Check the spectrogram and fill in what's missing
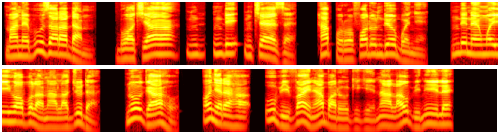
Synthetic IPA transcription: ma˨ne˨bu˦za˦ɾa˦da˨n̩˨ | bʊ˨ɔ˨t͡ʃɪ˨a˦ɦa˦n̩˦dɪ˦n̩˦t͡ʃe˦e˨zḛ˨ | ha˦pʊ˨ɾʊ˨fɔ˦dʊ˦n̩˦dɪ˦o˦ɡ͡be˨ɲḛ˨ | n̩˦dɪ˦ne˨ŋʷe˦ɣi˦ɦɔ˦bʊ˦la˨na˨a˨la˨d͡ʒu˦da̰˨ | no˦ɡa˨a˦ɦʊ̰˨ | o˦ɲe˨ɾe˨ɦa˨ | u˦bi˨va˦ɪ˨n˨˦a˦ɡ͡ba˨ɾo˨ɡi˨ɡḛ˨na˨la˨u˦bi˨niː˦le˦

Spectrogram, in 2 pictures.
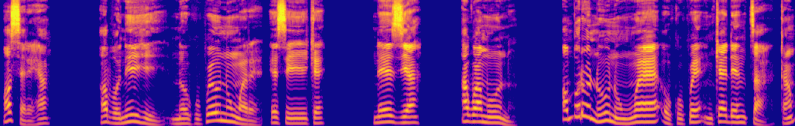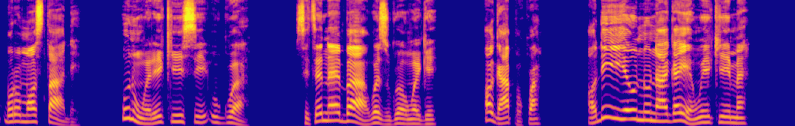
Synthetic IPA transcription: ɔ˦sɪ˨ɾɪ̰˨ɦa˦ | ɔ˦bʊ˨ni˦ɦi˨no˨kʷu˨kʷe˦u˦nu˨ŋʷe˨ɾḛ˨e˦si˦ɣi˦ke˦ | ne˦zi˦a˦ | a˦ɡʷa˦m˦u˦nṵ˨ | ɔ˦bʊ˦ɾʊ˦nu˨˦nu˨ŋʷe˦o˨kʷu˨kʷe˦ŋ̩˨ke˦dɪ˨n̩˦ta̰˨ka˨ŋ͡m̩˦k͡pʊ˦ɾʊ˦mɔ˦sta̰˨dɪ̰˨ | u˦nu˨ŋʷe˨ɾe˨˦i˦ki˦si˦u˦ɡʷu˦a̰˨ | si˨te˦ne˦ba˦˨we˦zu˨ɡo˦˨ŋʷe˦ɡɪ˦ | ɔ˦ɡa˨a˦pʊ˨kʷa˦ | ɔ˨dɪ˦i˦ɦe˦u˦nu˨na˨ɡa˦ɣe˨ŋʷi˦ki˦me˦

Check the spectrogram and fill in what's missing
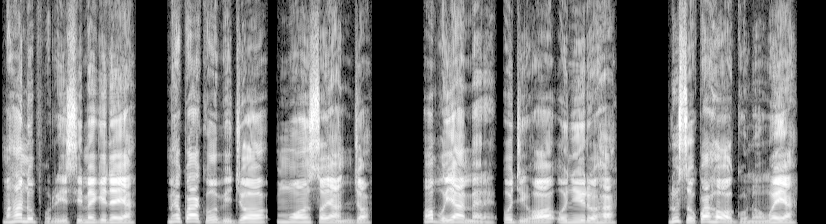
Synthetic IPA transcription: ma˨ɦa˦nʊ˦pu˨ɾi˨i˦si˦me˦ɡɪ˦de˦ja˦ | me˦kʷa˦ko˨˦bi˨d͡ʒɔː˦m̩˦mʊ˦ɔ˦n̩˦sɔ˦ja˦n̩˦d͡ʒɔ˦ | ɔ˦bʊ˨ja˦˨me˨ɾḛ˨o˦d͡ʒi˨ɣɔː˨˦o˦ɲe˦i˦ɾo˦ɦa˦ | lu˦so˨kʷa˦ɦɔ˦ɔ˨ɡʊ̰˨no˨ŋʷe˦ja˦

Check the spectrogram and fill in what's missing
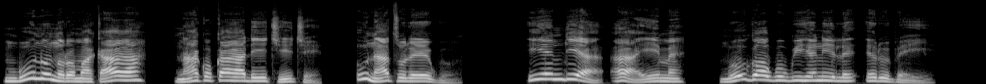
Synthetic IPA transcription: ŋ͡m̩˨ɡ͡bu˦nu˦nʊ˨ɾʊ˨ma˨ka˨a˦ɣa˦ | na˨a˦k̬ʊ˦kʷa˦ɣa˦dɪ˦i˦t͡ʃi˨i˦t͡ʃḛ˨ | u˦na˨a˦tʊ˨le˦e˦ɡʷṵ˨ | i˦ɦe˦n̩˦dɪ˦a̰˨a˦ɣa̰˨ɣi˦me˦ | mo˦ɡɔ˦ɡʷʊ˦ɡʷi˦ɦe˦niː˦le˦e˦ɾu˦bḛ˨ɣɪ̰˨

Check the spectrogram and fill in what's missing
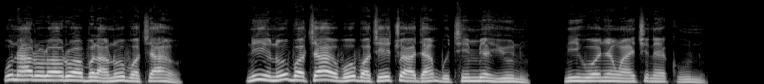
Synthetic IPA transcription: ʊ˦na˨˦a˦ɾʊ˦lɔ˦ɾʊ˦ɔ˦bʊ˦la˨nʊ˦bɔ˨t͡ʃɪ˦a˦ɦʊ̰˨ | ni˦ɦi˨nʊ˦bɔ˨t͡ʃɪ˦a˦ɦʊ˨bʊ˨˦ʊ˦bɔ˨t͡ʃɪ˦ɪ˦t͡ʃʊ˦a˨d͡ʒa˨ŋ͡m̩˦k͡pu˨t͡ʃi˦m̩˦me˦ɦi˨u˦nṵ˨ | ni˦ɦu˦o˦ɲe˦ŋʷa˨ɲɪ˦t͡ʃi˦ne˦ku˨u˦nṵ˨

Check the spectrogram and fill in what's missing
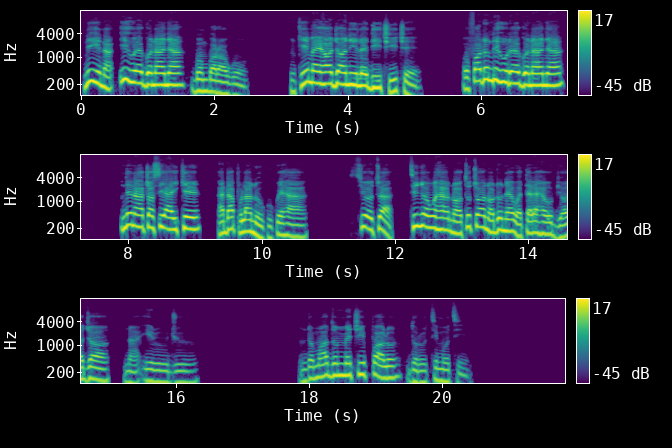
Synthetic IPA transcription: ni˦ɦi˨na˨i˦ɦu˨˦e˦ɡo˨na˦ɲa˦bʊ˨ŋ͡m̩˦ɡ͡bɔ˨ɾɔ˨ɡʷʊ̰˨ | ŋ̩˨ki˦me˨ɣɪ˦ɦɔ˦d͡ʒɔ˦niː˦˨le˦di˦i˦t͡ʃi˨i˦t͡ʃḛ˨ | ʊ˨fɔ˦dʊ˦n̩˦dɪ˦ɦu˦ɾe˦ɡo˨na˨˦ɲa˦ | n̩˦dɪ˦na˨a˨t͡ʃɔ˦sɪ˦ja˦i˦ke˦ | a˨da˦pʊ˨la˦no˨kʷu˨kʷe˦ɦa˦ | si˦o˦˨tu˦a˨ | ti˦ɲo˦ŋʷe˦ɦa˦nɔ˨tʊ˦tʊ˦ɔ˦nɔ˨dʊ˦ne˦we˨te˦ɾe˦ɦa˦o˦bi˨ɔ˦d͡ʒɔ˦ | na̰˨ʔi˦ɾu˨u˨d͡ʒu˦ | n̩˨dʊ˨m̩˦ɔ˦dʊ˦m̩˦me˦t͡ʃi˦pɔ˦˨lʊ˨dʊ˨ɾʊ˨ti˦mo˦tʰḭ˨

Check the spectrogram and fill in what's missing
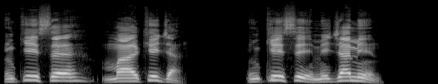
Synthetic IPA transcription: ŋ̩˨ki˦se˦ma˨lki˦d͡ʒa̰˨ | ŋ̩˨ki˦si˦˨mi˨d͡ʒa˦mi˨n̩˨

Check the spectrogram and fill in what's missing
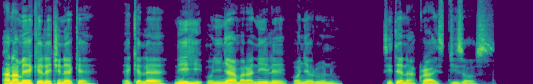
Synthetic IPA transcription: a˦na˨m̩e˦e˦ke˨le˦t͡ʃi˦ne˦ke˨ | e˨ke˨le˦ni˦ɦi˨ʔo˨ɲi˨ɲe˦a˨ma˨ɾa˨niː˦le˦o˦ɲe˨ɾu˦nu˨ | si˦te˦na˨kɾa˦ɪ˨st̚d͡ʒi˦s̬ɔ˨s

